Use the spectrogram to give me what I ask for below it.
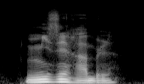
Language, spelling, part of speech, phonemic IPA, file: French, misérable, adjective / noun, /mi.ze.ʁabl/, Fr-misérable.ogg
- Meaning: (adjective) 1. destitute, impoverished 2. seedy, shabby 3. wretched, pitiful 4. feeble, paltry, measly; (noun) wretch, scoundrel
